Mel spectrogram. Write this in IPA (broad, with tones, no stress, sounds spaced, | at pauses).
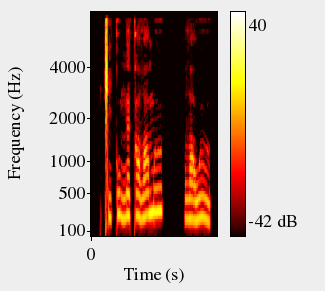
ǁ i˧ k u˥˧ ŋ ɛ˥˧ k ʌ˥˧ ðˤ a˥ m ɯ˥ | ðˤ i˧ w ɯ˥˧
